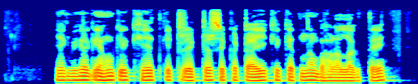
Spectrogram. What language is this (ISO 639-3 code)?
mag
